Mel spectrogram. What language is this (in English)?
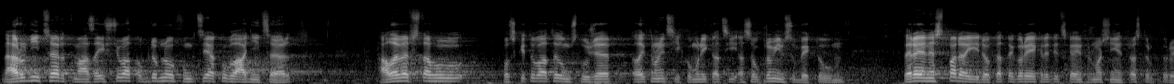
Czech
